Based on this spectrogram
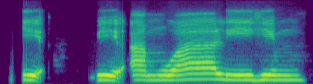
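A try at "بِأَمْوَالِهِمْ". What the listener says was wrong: Pendek. Amnya panjang. Bi amwalihim. Ayo.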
